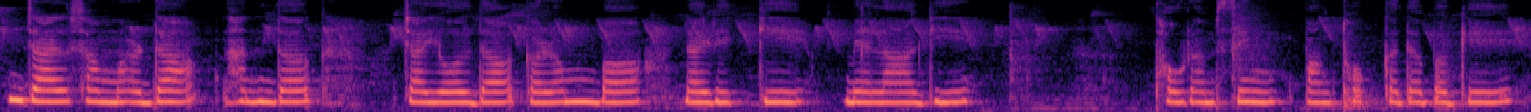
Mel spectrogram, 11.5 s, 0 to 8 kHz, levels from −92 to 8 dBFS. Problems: background sounds at intervals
